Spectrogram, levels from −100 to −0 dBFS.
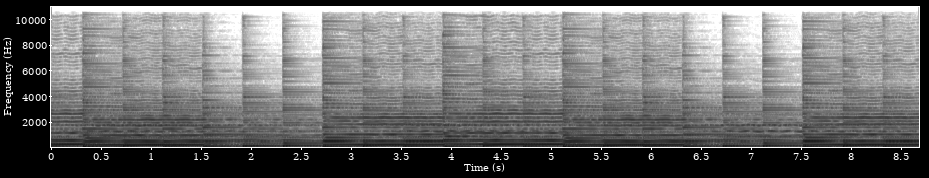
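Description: No dropouts, glitches, distortion or timing errors turn up anywhere in the audio.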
